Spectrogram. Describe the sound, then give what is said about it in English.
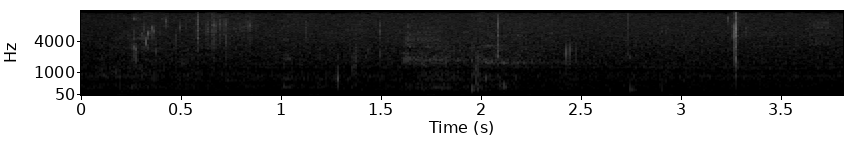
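Someone drinks water from a glass: quiet sips and swallows with small wet mouth clicks and a faint clink, no one speaking. “It looks really good, so I'm going to drink from it.”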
